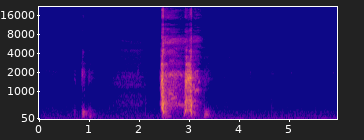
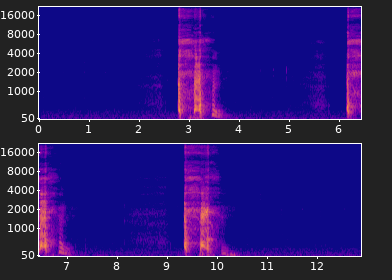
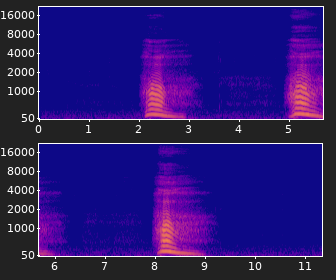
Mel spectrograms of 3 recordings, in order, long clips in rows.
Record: {"cough_length": "6.0 s", "cough_amplitude": 29268, "cough_signal_mean_std_ratio": 0.2, "three_cough_length": "12.9 s", "three_cough_amplitude": 22458, "three_cough_signal_mean_std_ratio": 0.23, "exhalation_length": "11.3 s", "exhalation_amplitude": 11084, "exhalation_signal_mean_std_ratio": 0.32, "survey_phase": "beta (2021-08-13 to 2022-03-07)", "age": "65+", "gender": "Male", "wearing_mask": "No", "symptom_none": true, "symptom_onset": "4 days", "smoker_status": "Never smoked", "respiratory_condition_asthma": false, "respiratory_condition_other": false, "recruitment_source": "REACT", "submission_delay": "2 days", "covid_test_result": "Negative", "covid_test_method": "RT-qPCR", "influenza_a_test_result": "Negative", "influenza_b_test_result": "Negative"}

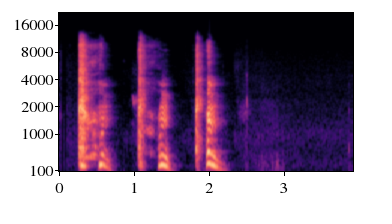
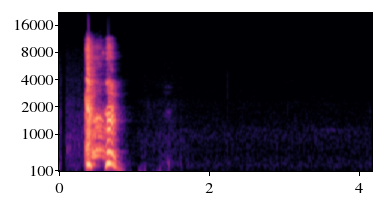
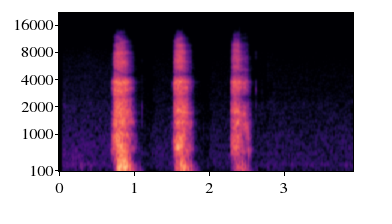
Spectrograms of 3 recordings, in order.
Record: {"three_cough_length": "3.9 s", "three_cough_amplitude": 26495, "three_cough_signal_mean_std_ratio": 0.33, "cough_length": "4.2 s", "cough_amplitude": 29933, "cough_signal_mean_std_ratio": 0.21, "exhalation_length": "3.9 s", "exhalation_amplitude": 18361, "exhalation_signal_mean_std_ratio": 0.27, "survey_phase": "beta (2021-08-13 to 2022-03-07)", "age": "18-44", "gender": "Female", "wearing_mask": "No", "symptom_cough_any": true, "symptom_runny_or_blocked_nose": true, "symptom_fatigue": true, "symptom_headache": true, "smoker_status": "Never smoked", "respiratory_condition_asthma": false, "respiratory_condition_other": false, "recruitment_source": "Test and Trace", "submission_delay": "1 day", "covid_test_result": "Positive", "covid_test_method": "LFT"}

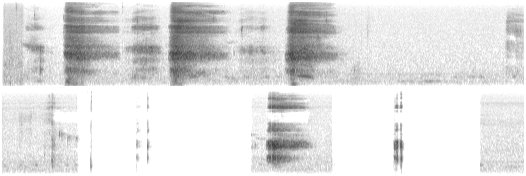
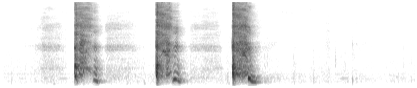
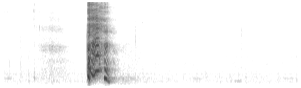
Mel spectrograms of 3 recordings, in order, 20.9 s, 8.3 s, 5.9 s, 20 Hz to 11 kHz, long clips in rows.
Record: {"exhalation_length": "20.9 s", "exhalation_amplitude": 5055, "exhalation_signal_mean_std_ratio": 0.31, "three_cough_length": "8.3 s", "three_cough_amplitude": 9295, "three_cough_signal_mean_std_ratio": 0.26, "cough_length": "5.9 s", "cough_amplitude": 7533, "cough_signal_mean_std_ratio": 0.19, "survey_phase": "alpha (2021-03-01 to 2021-08-12)", "age": "65+", "gender": "Female", "wearing_mask": "No", "symptom_none": true, "smoker_status": "Ex-smoker", "respiratory_condition_asthma": false, "respiratory_condition_other": false, "recruitment_source": "REACT", "submission_delay": "1 day", "covid_test_result": "Negative", "covid_test_method": "RT-qPCR"}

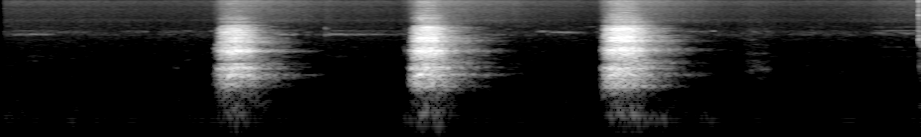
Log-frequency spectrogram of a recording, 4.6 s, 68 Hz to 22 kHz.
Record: {"exhalation_length": "4.6 s", "exhalation_amplitude": 14206, "exhalation_signal_mean_std_ratio": 0.3, "survey_phase": "alpha (2021-03-01 to 2021-08-12)", "age": "45-64", "gender": "Male", "wearing_mask": "No", "symptom_none": true, "smoker_status": "Never smoked", "respiratory_condition_asthma": false, "respiratory_condition_other": false, "recruitment_source": "REACT", "submission_delay": "2 days", "covid_test_result": "Negative", "covid_test_method": "RT-qPCR"}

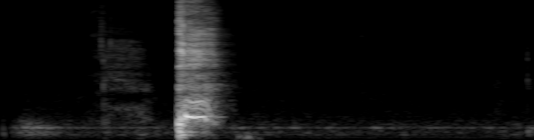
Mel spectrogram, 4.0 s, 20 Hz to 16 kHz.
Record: {"cough_length": "4.0 s", "cough_amplitude": 29250, "cough_signal_mean_std_ratio": 0.21, "survey_phase": "alpha (2021-03-01 to 2021-08-12)", "age": "45-64", "gender": "Male", "wearing_mask": "No", "symptom_none": true, "smoker_status": "Never smoked", "respiratory_condition_asthma": false, "respiratory_condition_other": false, "recruitment_source": "REACT", "submission_delay": "1 day", "covid_test_result": "Negative", "covid_test_method": "RT-qPCR"}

